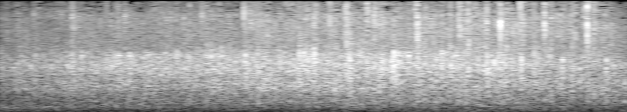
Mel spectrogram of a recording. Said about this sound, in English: Yeah, go ahead and clap.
